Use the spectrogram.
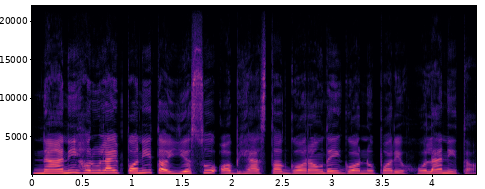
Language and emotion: Nepali, neutral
